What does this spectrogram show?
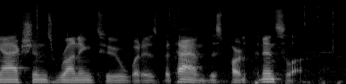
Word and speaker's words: Bataan: We're jumping into the meat and potatoes of what is the battle for Batan, which is actually apparently it's supposed to be pronounced Batan, but I've my whole life it's been batan, so I have to pronounce it like that.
